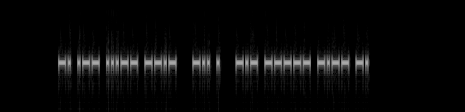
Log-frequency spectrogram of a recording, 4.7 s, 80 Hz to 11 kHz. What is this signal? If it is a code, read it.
Morse code, heard as a keyed tone, about 53 wpm, 700 Hz. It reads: NW3Q DE K0YN
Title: USA Callsign DE Callsign - 4 Characters - 50wpm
